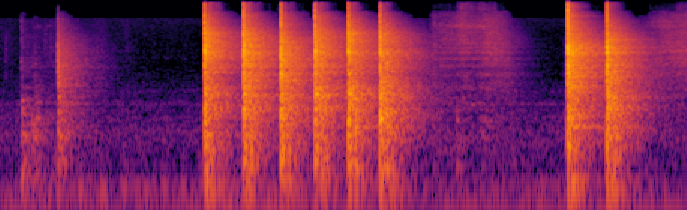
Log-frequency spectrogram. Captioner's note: hammer pounding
